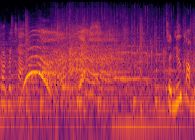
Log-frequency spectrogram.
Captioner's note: cheering and applause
